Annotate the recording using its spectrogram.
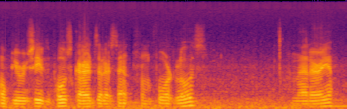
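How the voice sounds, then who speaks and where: A man's fairly low voice keeps fairly even intonation. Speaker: US Army sergeant first class serving in Vietnam. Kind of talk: spoken letter to family on cassette. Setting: old cassette recording. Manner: casual, hesitant.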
